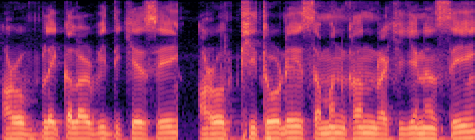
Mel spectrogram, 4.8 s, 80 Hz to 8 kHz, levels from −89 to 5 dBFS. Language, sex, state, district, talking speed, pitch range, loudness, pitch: Nagamese, male, Nagaland, Dimapur, 190 wpm, 110-120 Hz, -13 LUFS, 115 Hz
